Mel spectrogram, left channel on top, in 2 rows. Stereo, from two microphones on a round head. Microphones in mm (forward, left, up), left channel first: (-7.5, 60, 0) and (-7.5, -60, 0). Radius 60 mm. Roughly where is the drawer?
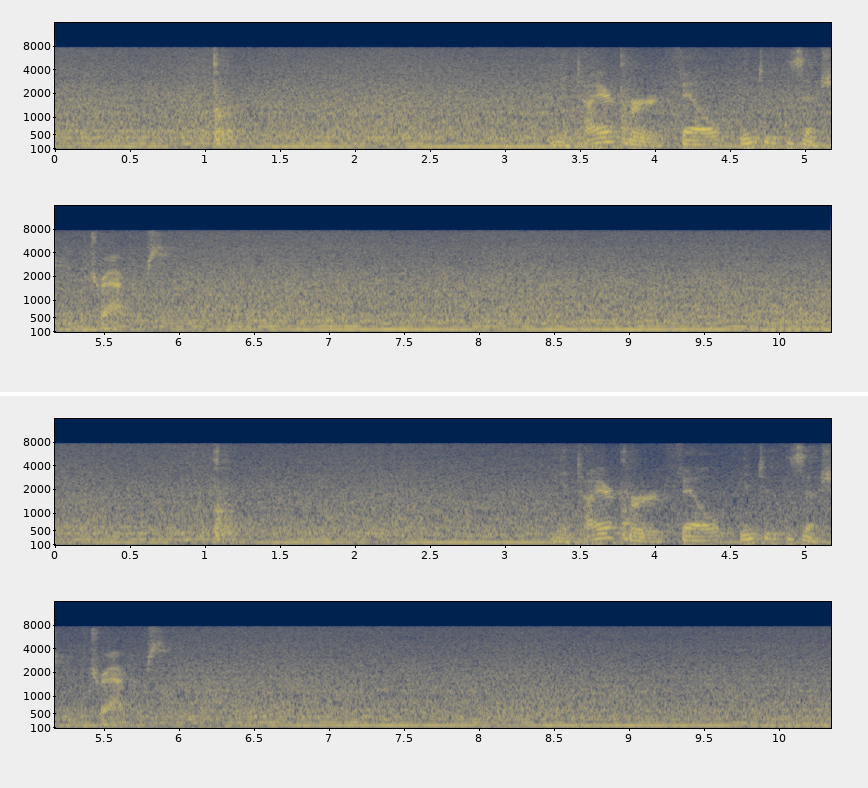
Left.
